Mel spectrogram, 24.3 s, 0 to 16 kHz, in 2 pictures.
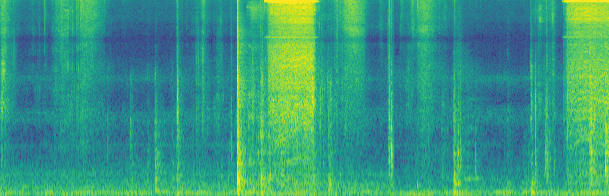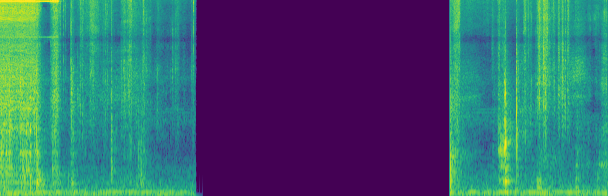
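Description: Two screws being driven back into a Master Chef VWD1068BLS water cooler during a leak repair: close, scattered clicks, scrapes and rustling handling noises, then a few seconds of silence before more brief clatter.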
